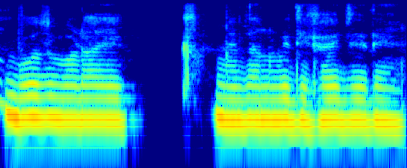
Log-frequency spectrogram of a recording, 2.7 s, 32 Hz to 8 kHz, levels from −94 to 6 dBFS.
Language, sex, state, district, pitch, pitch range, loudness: Hindi, male, Jharkhand, Jamtara, 155 Hz, 150-160 Hz, -32 LUFS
